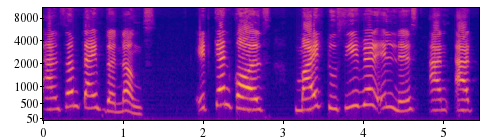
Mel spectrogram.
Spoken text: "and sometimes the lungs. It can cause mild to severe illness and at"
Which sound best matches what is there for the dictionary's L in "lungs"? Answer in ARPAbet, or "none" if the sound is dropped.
N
